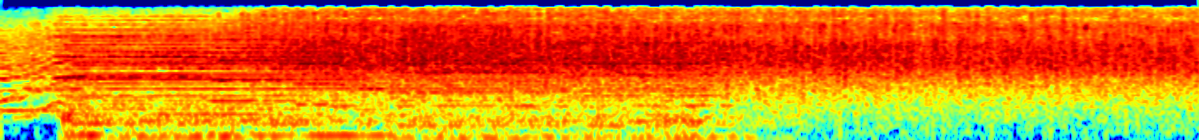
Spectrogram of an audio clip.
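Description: crowd, theater audience applause

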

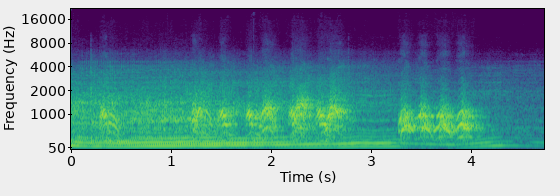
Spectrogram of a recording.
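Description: animal, dogs barking

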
